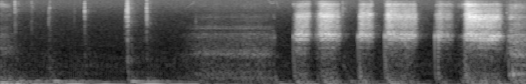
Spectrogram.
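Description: Keys clatter on a computer keyboard as someone looks up news about actor Sid Haig, in a slow, uneven burst of crisp clicks, sparse at first and then quicker and louder toward the end, with no one talking.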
